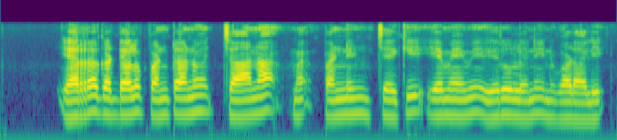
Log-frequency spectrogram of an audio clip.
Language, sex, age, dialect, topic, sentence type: Telugu, male, 18-24, Southern, agriculture, question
